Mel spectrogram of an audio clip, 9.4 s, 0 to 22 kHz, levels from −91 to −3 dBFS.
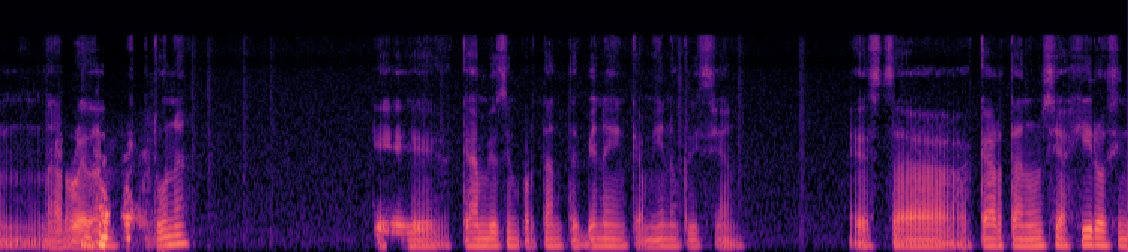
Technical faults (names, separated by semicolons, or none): echo leak; speech suppressed in double talk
